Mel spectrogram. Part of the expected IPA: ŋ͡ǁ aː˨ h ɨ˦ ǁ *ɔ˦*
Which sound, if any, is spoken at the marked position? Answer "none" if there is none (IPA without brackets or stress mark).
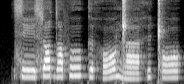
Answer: ɔ˦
